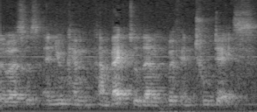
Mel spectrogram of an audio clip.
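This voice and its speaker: A man talking at a very fast pace amid audible room echo and noticeable background noise. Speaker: student activist leader. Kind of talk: talk to a student audience. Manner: frequent ums.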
